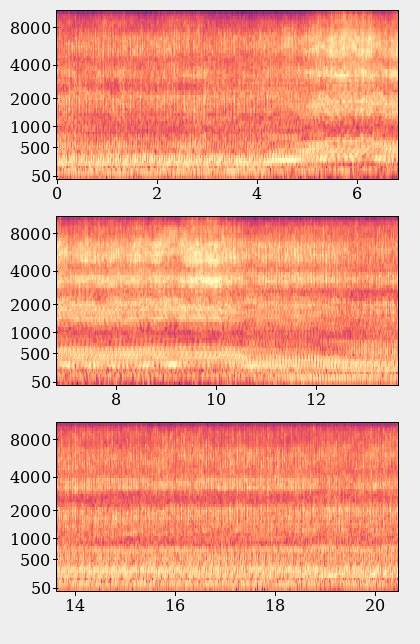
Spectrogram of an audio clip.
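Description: Water sprays and rushes against the hull of a speeding boat.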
